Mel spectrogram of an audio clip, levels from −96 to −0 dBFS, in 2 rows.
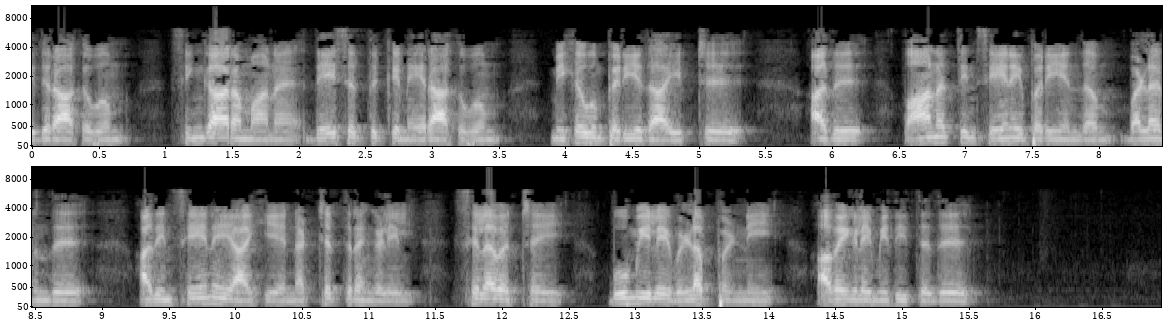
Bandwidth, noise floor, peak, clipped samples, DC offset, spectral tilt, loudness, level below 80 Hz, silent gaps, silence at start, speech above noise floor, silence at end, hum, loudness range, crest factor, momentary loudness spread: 6.6 kHz; -68 dBFS; 0 dBFS; under 0.1%; under 0.1%; -5.5 dB/octave; -19 LUFS; -50 dBFS; none; 0 s; 49 dB; 1.35 s; none; 2 LU; 20 dB; 11 LU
